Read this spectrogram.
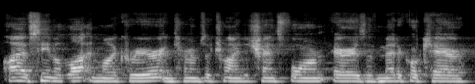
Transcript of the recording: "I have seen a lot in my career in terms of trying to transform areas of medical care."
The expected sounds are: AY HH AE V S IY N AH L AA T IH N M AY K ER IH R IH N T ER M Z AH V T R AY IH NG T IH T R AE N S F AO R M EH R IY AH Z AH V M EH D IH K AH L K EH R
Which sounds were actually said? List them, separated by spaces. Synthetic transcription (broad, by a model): AY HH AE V S IY N AH L AA T IH N M AY K ER IH R IH N T ER M Z AH V T R AY IH NG T IH T R AE N S F AO R M EH R IY AH Z AH V M EH D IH K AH L K EH R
